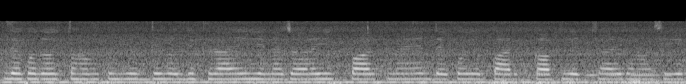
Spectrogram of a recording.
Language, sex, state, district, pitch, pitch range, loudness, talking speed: Hindi, female, Chhattisgarh, Raigarh, 120 Hz, 110-125 Hz, -15 LUFS, 185 wpm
